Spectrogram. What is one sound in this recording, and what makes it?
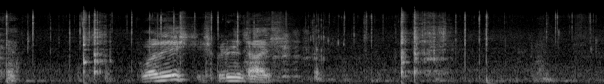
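A ladle clinks against a bowl.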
